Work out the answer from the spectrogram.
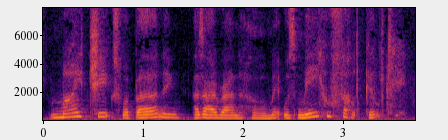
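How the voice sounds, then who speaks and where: An actress playing an anxious, guilt-ridden younger British woman in a radio play, confiding in a hushed, hesitant, breathy voice. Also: medium pitch, normal speed, a little hiss or hum, lightly acted. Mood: bitter, disgusted. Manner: tense, hesitant, confessional. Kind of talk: radio play acting with intimate first-person narration.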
